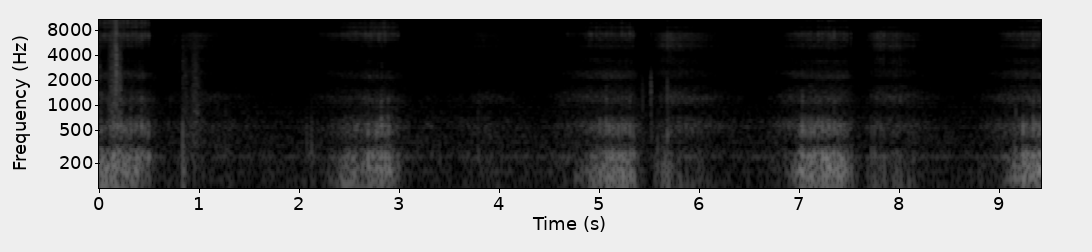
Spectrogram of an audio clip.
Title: He's old and snore even worse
